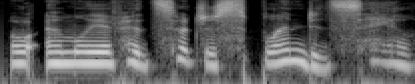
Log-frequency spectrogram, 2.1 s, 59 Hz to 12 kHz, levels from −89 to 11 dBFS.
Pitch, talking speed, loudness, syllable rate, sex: 220 Hz, 230 wpm, -14 LUFS, 6.3 syllables/s, female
